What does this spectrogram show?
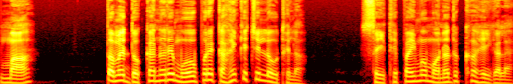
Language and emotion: Odia, sad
